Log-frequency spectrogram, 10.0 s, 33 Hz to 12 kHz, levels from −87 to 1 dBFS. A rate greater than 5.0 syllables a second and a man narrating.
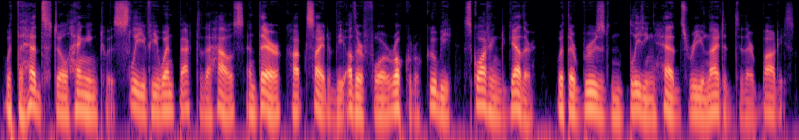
Yes: 5.5 syllables/s; male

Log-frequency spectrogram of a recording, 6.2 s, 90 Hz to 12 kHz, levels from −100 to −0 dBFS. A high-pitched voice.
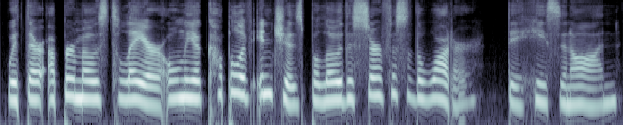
Yes: high, 240 Hz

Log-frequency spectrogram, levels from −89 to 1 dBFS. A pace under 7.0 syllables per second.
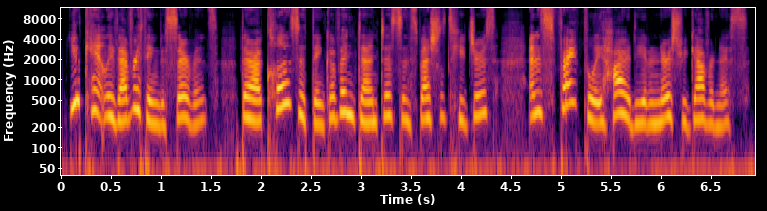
No: 7.1 syllables/s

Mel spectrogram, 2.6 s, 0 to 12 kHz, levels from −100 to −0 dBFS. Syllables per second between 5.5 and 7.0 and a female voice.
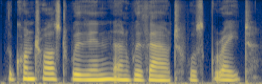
No: 4.2 syllables/s; female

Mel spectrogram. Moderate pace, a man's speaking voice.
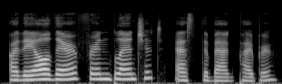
No: average, 190 wpm; female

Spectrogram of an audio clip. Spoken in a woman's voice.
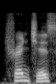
No: male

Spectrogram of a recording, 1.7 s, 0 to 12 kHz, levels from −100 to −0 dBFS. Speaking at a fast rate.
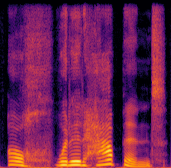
No: average, 140 wpm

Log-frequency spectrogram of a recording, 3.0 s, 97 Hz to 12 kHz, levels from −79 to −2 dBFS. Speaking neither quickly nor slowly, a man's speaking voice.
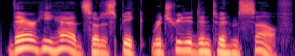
Yes: average, 185 wpm; male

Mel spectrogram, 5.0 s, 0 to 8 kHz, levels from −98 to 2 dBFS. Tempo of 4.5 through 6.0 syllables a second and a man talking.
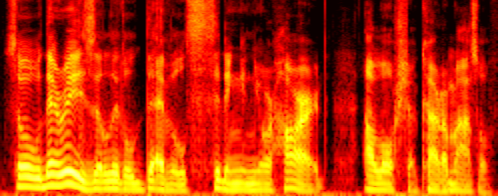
Yes: 4.8 syllables/s; male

